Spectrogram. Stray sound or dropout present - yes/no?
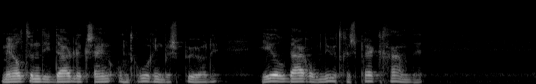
no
